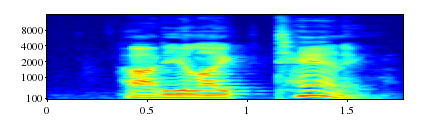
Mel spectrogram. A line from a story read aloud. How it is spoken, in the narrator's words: he exclaimed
